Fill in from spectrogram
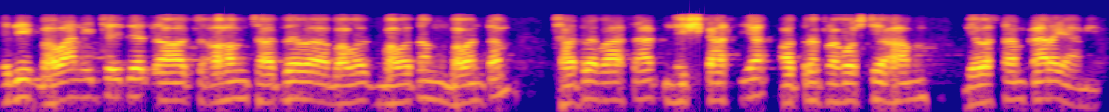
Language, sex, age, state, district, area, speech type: Sanskrit, male, 18-30, Assam, Dhemaji, rural, conversation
